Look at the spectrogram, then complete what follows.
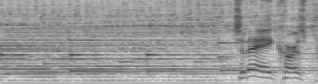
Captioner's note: engine turning over; engine puttering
